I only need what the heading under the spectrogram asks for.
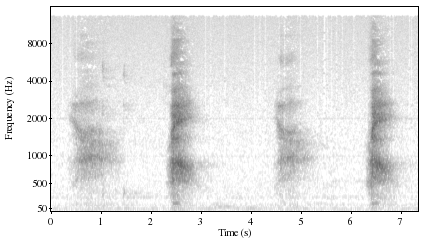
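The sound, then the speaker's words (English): Slow, deliberate breathing, two full cycles of a soft drawn-in breath followed by a stronger, breathier exhale, evenly paced, with no talking. “There is an ancient Jewish understanding that the name Yahweh is the sound of breathing.”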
